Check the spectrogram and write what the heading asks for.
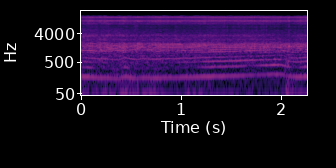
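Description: Honda two-stroke engine of a stock-moto shifter kart, heard onboard, its note climbing steadily as the kart accelerates out of a corner onto the straight.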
